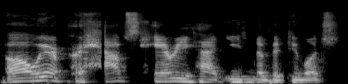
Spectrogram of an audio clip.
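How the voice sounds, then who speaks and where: A man's voice: medium pitch, lively intonation, moderate pace, sharp tone, poor audio. A young man casually explaining and reading aloud to children as a reading club leader, with an informal way of talking peppered with "like" and "you know".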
